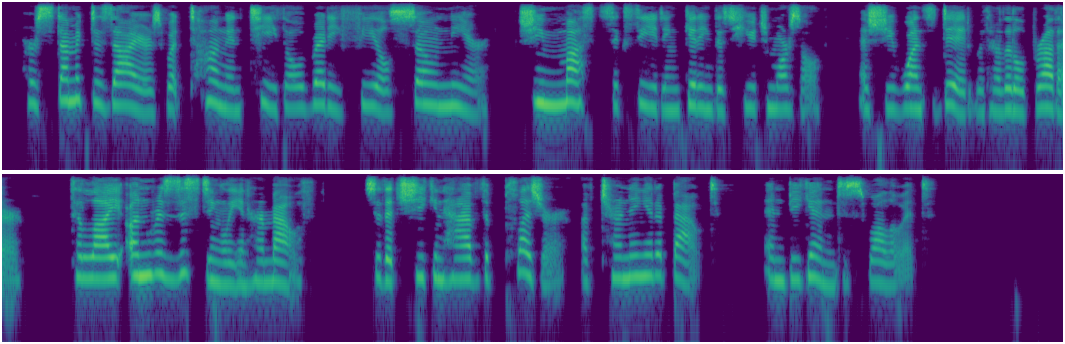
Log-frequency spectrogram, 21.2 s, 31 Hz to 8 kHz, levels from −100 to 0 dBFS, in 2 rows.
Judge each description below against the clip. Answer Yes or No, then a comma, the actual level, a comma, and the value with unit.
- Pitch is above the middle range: Yes, high, 245 Hz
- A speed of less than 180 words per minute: Yes, average, 140 wpm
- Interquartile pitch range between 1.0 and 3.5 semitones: Yes, average, 2.7 semitones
